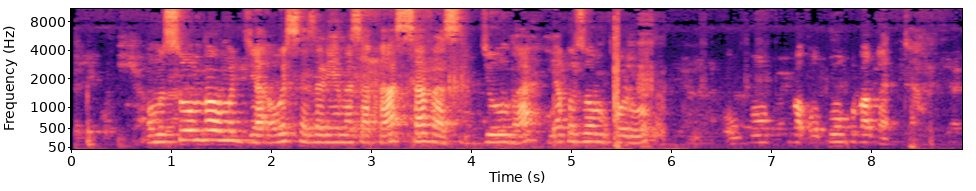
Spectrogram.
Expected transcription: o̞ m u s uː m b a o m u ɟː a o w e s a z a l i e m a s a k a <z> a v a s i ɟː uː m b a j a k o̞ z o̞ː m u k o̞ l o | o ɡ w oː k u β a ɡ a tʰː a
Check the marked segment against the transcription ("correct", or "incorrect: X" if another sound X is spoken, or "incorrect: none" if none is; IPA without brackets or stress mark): incorrect: s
